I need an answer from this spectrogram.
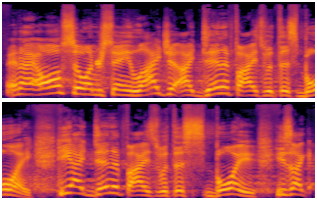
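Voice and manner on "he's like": ordinary talk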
